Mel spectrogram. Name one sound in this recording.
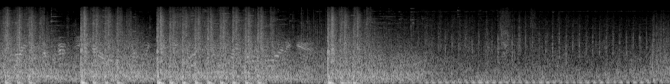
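A helicopter's rotor thumps steadily overhead.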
